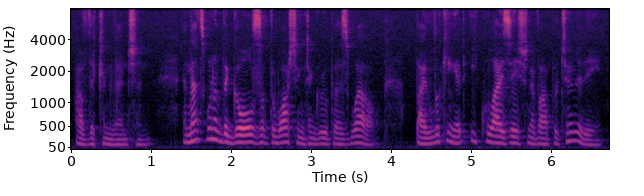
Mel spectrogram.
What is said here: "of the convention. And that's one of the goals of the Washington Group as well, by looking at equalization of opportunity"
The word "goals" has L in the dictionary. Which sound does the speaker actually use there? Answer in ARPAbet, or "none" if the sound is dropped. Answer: L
